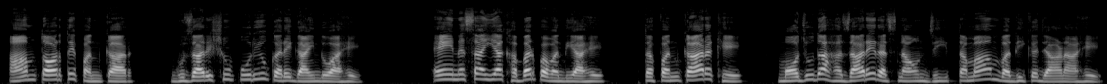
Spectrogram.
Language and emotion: Sindhi, neutral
